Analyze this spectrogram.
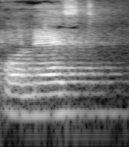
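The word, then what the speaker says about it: honest: एन ऑनेस्ट ये vowel sound है, एच इसमें साइलेंट है, ये वोवल साउंड है।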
